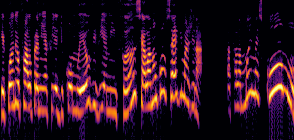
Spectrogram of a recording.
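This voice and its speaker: A woman with a high voice and lively intonation talks fairly quickly, the sound dry with no echo and the background quiet. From Santa Catarina, Brazil (Itajaí). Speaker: actress, podcast guest. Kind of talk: casual interview. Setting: video call. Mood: earnest, emotional. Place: home room. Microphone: video call.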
